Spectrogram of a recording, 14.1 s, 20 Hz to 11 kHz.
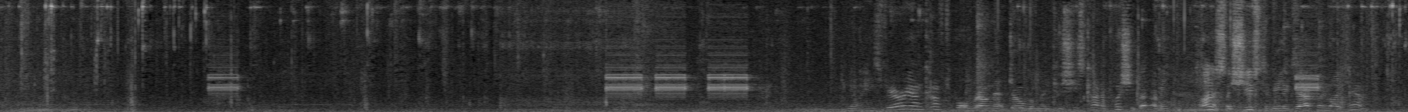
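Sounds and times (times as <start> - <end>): light metallic jingling: 0.0 - 5.6, 9.1 - 14.0.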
